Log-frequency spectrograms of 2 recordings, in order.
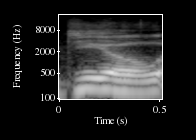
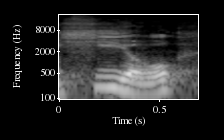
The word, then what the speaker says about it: Gil: And then you turn over to the pitching side of things, and I've been getting this guy's name wrong. I've been calling him Gil. It's actually Heel.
